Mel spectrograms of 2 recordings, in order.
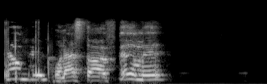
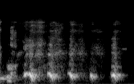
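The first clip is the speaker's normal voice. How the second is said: laugh; 13 semitones higher than usual. Real, not acted. Laughing after "I'm done.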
